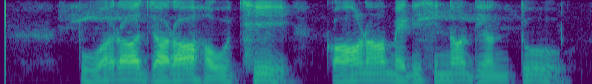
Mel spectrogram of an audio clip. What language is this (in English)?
Odia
